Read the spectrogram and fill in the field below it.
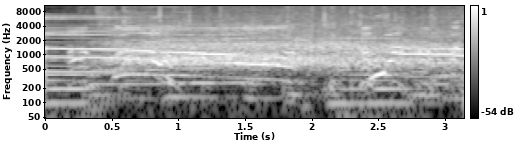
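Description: Children's crowd in a kids' TV show studio cheering and clapping, a steady dense wash of shouts and whoops lasting throughout, with adult voices and music-like tones over it.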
